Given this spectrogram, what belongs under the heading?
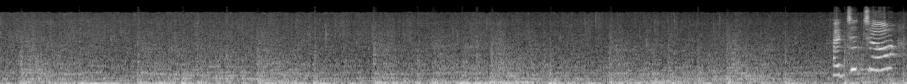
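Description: Heavy, steady rain pours down with low rumbles of thunder rolling underneath throughout. A sharper, louder burst with a brief voice-like sound comes at the very end.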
